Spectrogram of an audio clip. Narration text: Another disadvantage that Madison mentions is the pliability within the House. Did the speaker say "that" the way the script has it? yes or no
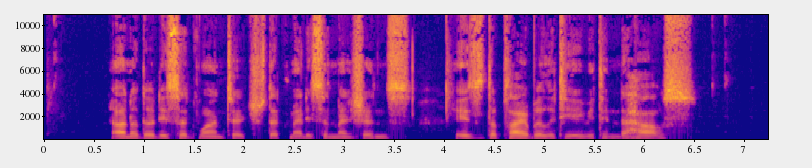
yes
